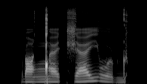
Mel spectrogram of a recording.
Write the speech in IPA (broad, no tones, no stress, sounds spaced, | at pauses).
ɽ ɑ ŋ͡ǃ æ t͡ʃ æ j u ɖ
